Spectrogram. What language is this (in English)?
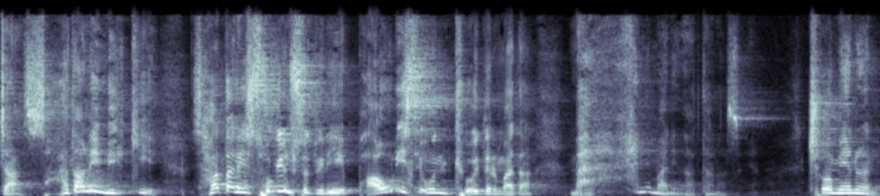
Korean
